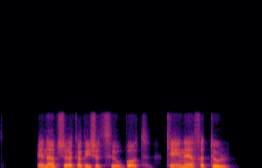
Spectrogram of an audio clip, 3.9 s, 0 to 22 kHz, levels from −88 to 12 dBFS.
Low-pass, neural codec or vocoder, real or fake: 7.2 kHz; codec, 24 kHz, 0.5 kbps, DualCodec; fake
